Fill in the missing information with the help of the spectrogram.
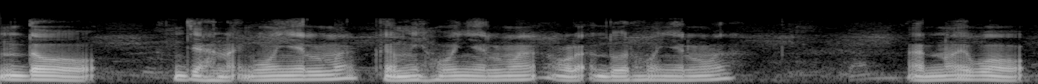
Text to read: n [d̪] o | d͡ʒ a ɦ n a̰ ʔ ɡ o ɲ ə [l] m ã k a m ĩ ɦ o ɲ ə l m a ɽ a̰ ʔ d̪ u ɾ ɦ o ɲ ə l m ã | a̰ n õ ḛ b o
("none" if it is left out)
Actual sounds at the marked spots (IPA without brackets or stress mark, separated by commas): d̪, l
